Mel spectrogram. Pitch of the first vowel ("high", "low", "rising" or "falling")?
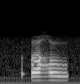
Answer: low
